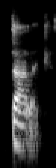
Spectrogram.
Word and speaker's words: Dalek: Dalek. It's spelled Dalek, but it's Dalek.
